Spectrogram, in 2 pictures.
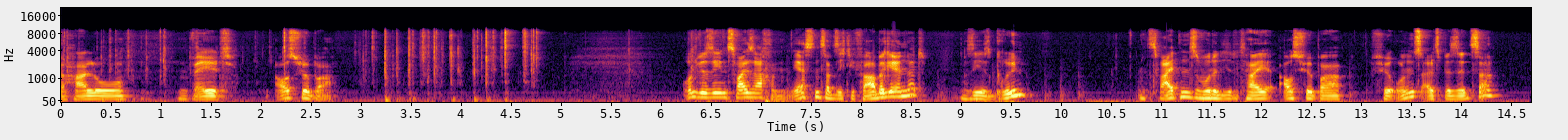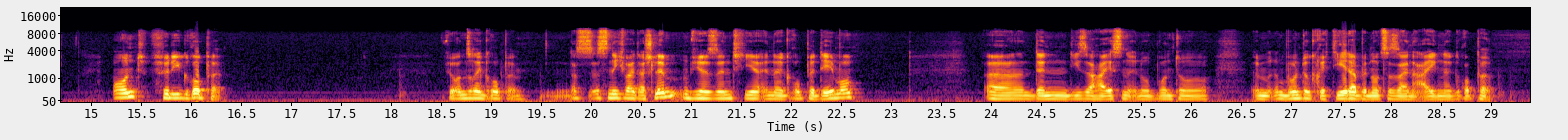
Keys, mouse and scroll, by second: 0.0-0.8 typing, 2.1 Return, 3.0-4.7 typing.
